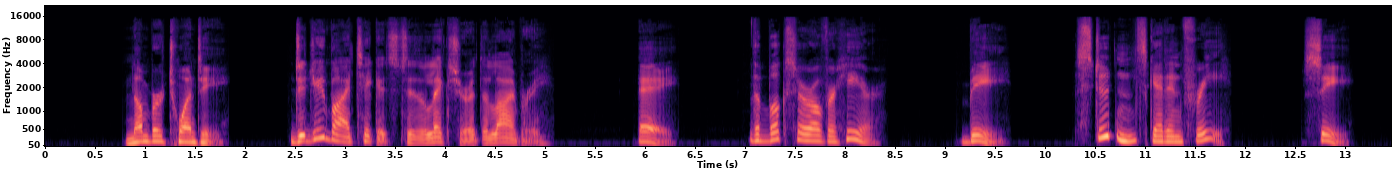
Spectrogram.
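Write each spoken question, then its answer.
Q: Did you buy tickets to the lecture at the library?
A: B: Students get in free.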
